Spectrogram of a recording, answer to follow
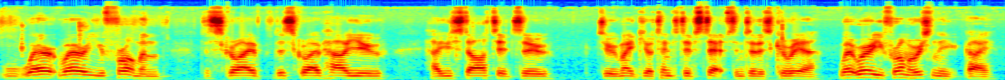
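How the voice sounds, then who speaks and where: A man's voice: medium pitch, fairly even intonation, normal speed. A man hosting a podcast, asking questions and giving short affirmations, often repeating his words as he goes. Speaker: podcast host. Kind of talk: interviewer.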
